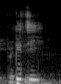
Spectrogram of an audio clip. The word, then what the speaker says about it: Petit: Petit. I think you got to say it like that.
